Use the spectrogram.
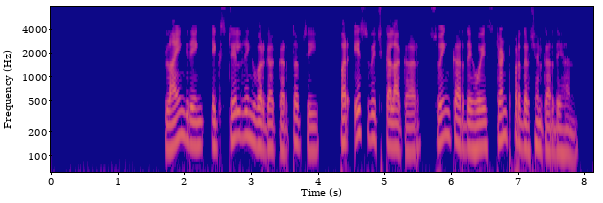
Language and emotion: Punjabi, neutral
